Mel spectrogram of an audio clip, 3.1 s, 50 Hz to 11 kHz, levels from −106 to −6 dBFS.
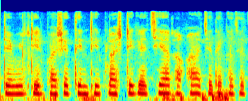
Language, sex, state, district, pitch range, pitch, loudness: Bengali, female, Assam, Hailakandi, 180-225 Hz, 220 Hz, -15 LUFS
